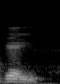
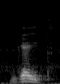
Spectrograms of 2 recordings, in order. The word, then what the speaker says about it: gate: En el TBJ se llama base, en el FET se llama gate, no gay, gate, gate se escribe.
